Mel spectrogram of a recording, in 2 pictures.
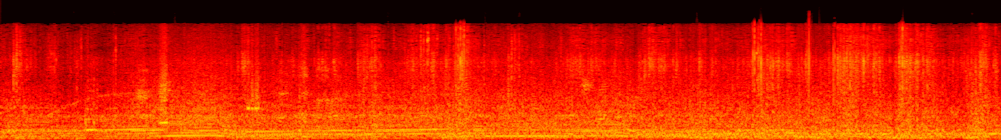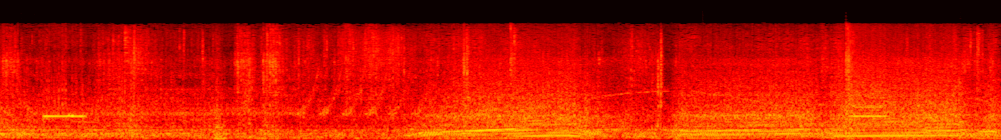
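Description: Police cruiser's engine pulling hard in a pursuit, its revs climbing and then dropping back as it shifts, over heavy road and wind noise with occasional knocks.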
